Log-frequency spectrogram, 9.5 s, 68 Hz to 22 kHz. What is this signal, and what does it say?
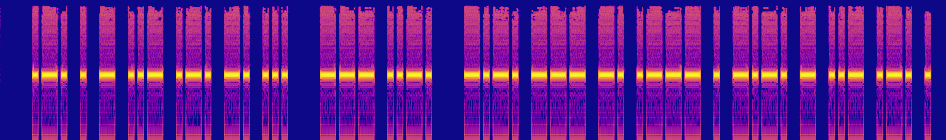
Morse code, heard as a keyed tone, about 25 wpm, 1000 Hz. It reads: RETURNS OF CONJECTURE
